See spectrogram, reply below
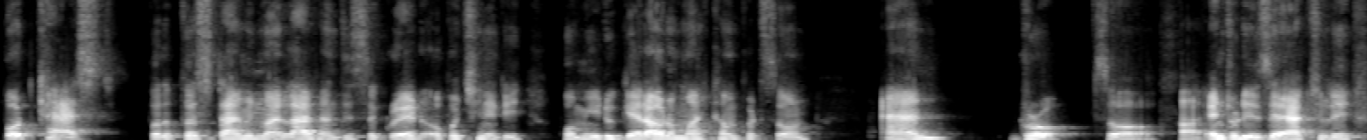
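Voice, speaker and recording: A Sri Lankan man in his thirties, a mindset coach appearing as a podcast guest, tells his story in a casual interview. He is earnest and animated, often tossing in "right?" and "you know," with a high voice, vocal fry and a moderate pace.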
